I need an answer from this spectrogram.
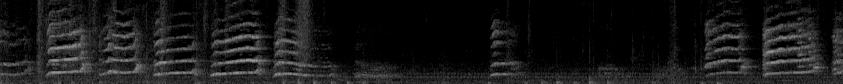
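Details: Miniature Dachshund indoors giving high, wavering whines in quick bursts of three or four, each note sliding upward then falling, with short pauses between groups and faint room noise behind.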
